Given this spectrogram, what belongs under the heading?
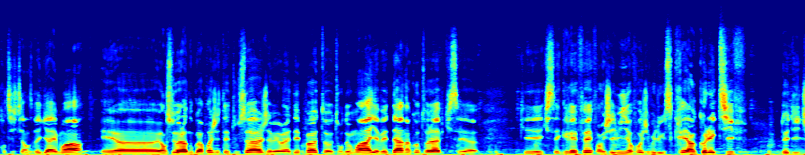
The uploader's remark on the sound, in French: Captation des sets à la Station Rose réalisée par l'équipe de Cosmic Show de Radio Prun'.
